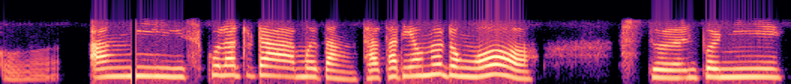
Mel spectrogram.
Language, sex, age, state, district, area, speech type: Bodo, female, 18-30, Assam, Chirang, urban, conversation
